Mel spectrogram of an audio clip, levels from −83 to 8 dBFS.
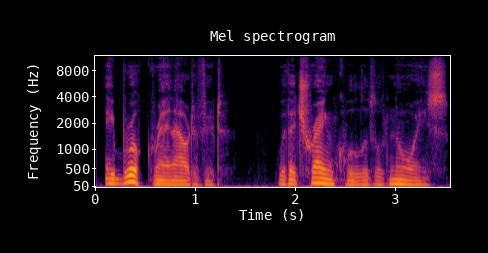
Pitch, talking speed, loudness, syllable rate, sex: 100 Hz, 185 wpm, -20 LUFS, 4.9 syllables/s, male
